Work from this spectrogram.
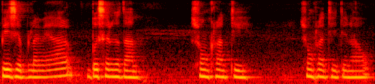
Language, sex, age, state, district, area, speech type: Bodo, female, 45-60, Assam, Kokrajhar, rural, spontaneous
